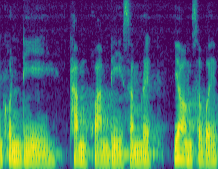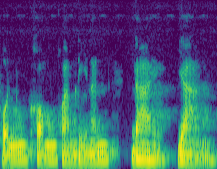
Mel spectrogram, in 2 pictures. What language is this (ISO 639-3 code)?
tha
